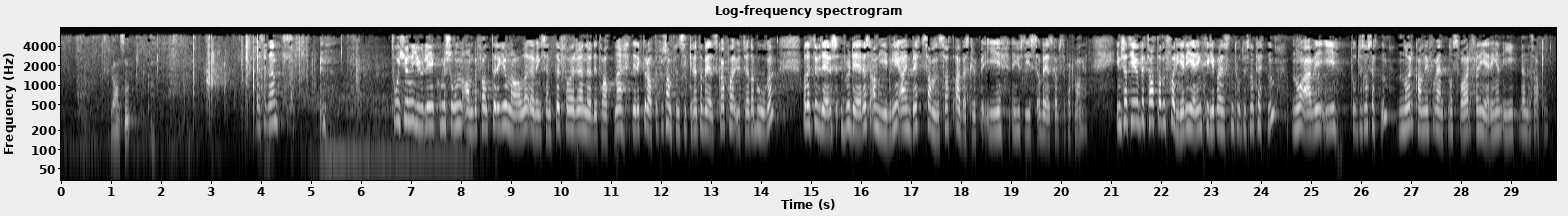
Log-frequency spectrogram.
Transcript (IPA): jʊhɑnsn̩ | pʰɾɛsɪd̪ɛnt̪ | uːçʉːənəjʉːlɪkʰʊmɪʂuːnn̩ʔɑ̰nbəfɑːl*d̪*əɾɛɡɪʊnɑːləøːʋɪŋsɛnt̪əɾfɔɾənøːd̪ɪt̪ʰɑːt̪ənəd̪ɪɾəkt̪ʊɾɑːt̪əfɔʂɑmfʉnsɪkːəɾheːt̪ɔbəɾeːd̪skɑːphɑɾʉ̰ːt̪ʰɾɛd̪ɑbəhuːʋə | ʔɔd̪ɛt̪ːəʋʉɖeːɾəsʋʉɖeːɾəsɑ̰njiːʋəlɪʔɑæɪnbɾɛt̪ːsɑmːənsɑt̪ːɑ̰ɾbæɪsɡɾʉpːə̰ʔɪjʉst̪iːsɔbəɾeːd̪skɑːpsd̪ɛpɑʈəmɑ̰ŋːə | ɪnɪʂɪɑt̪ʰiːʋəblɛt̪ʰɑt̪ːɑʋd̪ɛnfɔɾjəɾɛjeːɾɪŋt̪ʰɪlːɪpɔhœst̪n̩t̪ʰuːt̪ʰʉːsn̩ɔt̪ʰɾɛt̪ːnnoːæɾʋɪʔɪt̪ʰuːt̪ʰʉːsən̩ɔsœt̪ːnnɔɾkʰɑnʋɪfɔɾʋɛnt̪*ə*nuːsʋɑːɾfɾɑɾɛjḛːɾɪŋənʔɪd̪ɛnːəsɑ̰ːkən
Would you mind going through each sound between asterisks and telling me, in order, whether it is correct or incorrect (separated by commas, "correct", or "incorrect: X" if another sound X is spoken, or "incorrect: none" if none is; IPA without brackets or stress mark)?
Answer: incorrect: t̪, correct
